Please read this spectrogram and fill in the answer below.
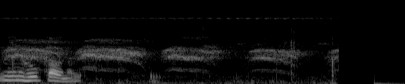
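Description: A bird calling over and over, a string of short calls one after another, with a man's voice briefly in the first second.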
